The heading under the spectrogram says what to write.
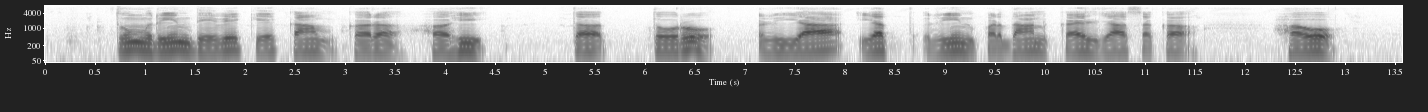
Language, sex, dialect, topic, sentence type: Magahi, male, Central/Standard, agriculture, statement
